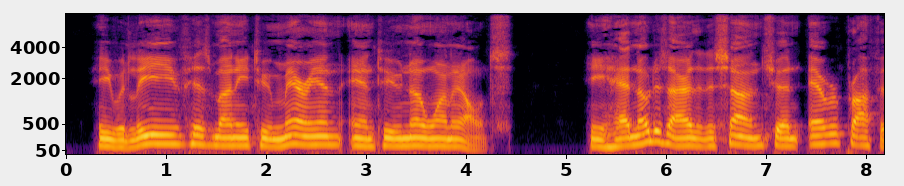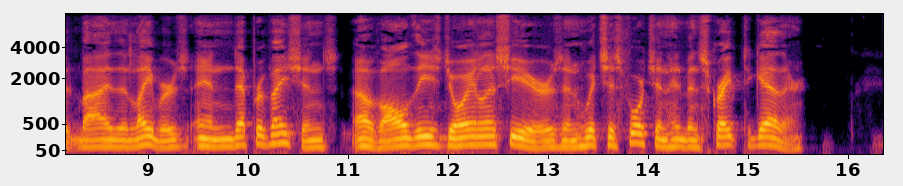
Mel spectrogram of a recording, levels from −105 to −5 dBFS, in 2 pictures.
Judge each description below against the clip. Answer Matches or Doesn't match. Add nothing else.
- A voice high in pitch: Doesn't match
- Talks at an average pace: Matches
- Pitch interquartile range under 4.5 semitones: Matches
